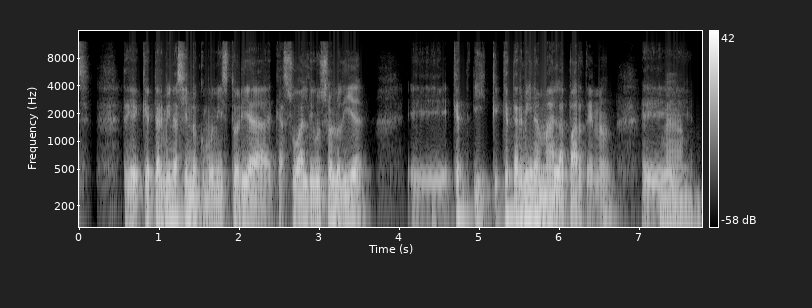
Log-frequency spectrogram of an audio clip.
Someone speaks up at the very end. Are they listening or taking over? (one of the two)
listening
